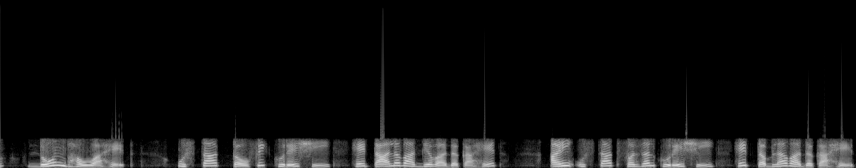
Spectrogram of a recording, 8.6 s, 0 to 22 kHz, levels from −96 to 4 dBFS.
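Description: No technical faults can be heard in the speech, which sits in a 250 Hz to 3.5 kHz line band and carries only the light coding texture expected of a Speex link at around 15 kbps.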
